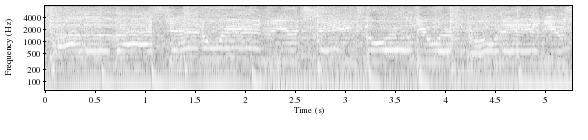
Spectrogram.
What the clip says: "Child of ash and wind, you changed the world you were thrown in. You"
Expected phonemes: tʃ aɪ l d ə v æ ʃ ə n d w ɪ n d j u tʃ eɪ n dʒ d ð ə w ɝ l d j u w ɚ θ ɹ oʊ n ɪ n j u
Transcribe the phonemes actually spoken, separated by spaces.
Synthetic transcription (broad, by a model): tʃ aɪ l ə v æ ʃ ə n w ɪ n j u tʃ eɪ n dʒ ð ə w ɝ l d j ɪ w ɚ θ ɹ oʊ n ɪ n j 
